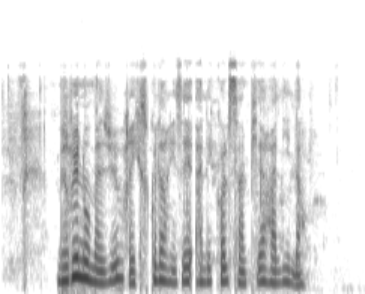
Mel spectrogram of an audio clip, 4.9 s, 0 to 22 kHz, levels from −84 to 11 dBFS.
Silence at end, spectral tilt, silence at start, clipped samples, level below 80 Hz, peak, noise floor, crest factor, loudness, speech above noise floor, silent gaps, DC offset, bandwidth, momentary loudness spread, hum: 0.8 s; -5 dB/octave; 0.15 s; under 0.1%; -62 dBFS; -4 dBFS; -65 dBFS; 20 dB; -24 LUFS; 42 dB; none; under 0.1%; 9.8 kHz; 18 LU; none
